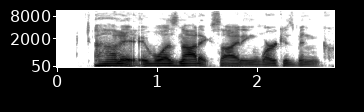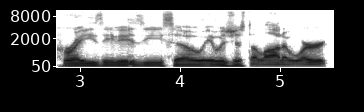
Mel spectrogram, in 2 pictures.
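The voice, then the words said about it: Hoarse, congested voice from a cold. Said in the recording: “Recovering from the cold... My voice is still a little bit out. I still have some drainage... I still get a little sniffly”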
